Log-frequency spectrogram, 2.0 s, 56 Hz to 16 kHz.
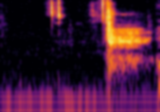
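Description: Faint computer mouse clicks: a quick double click a little over half a second in, then another click about 1.3 s in, followed by a short soft noise.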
